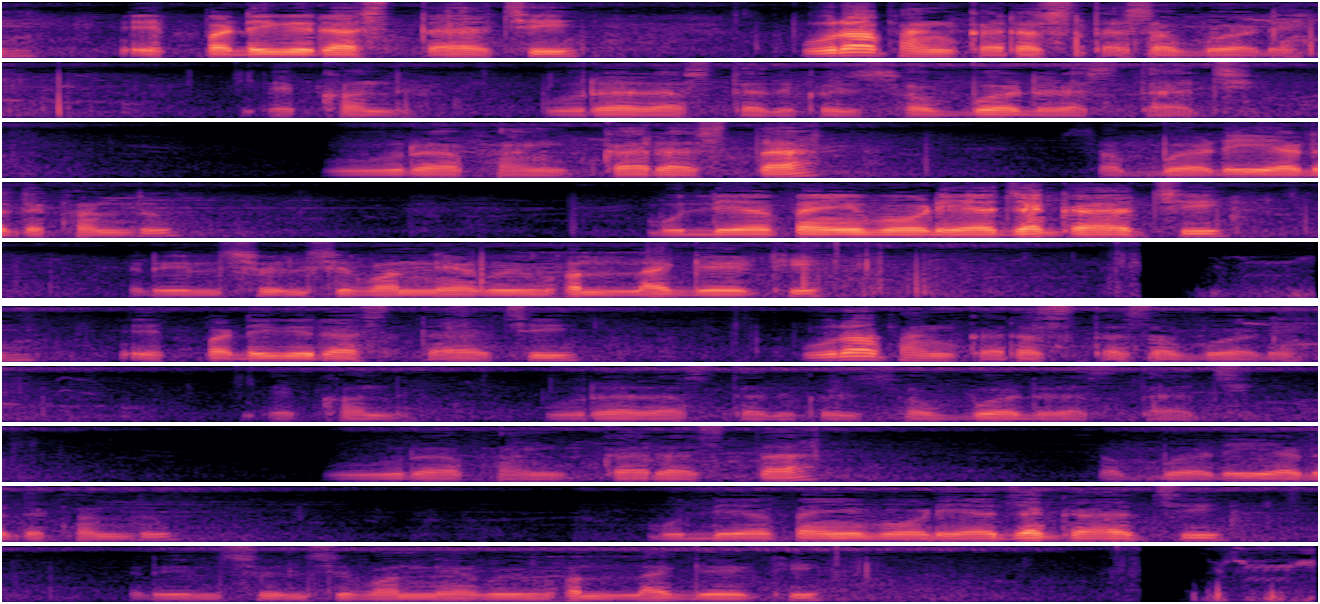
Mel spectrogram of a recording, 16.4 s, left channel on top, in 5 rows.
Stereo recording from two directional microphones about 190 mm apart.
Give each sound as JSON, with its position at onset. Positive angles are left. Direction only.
{"t": 0.0, "sound": "speech", "side_deg": -5}
{"t": 0.5, "sound": "speech", "side_deg": 5}
{"t": 2.9, "sound": "speech", "side_deg": 15}
{"t": 3.8, "sound": "speech", "side_deg": 5}
{"t": 7.4, "sound": "speech", "side_deg": 15}
{"t": 8.2, "sound": "speech", "side_deg": 5}
{"t": 8.4, "sound": "speech", "side_deg": 15}
{"t": 11.5, "sound": "speech", "side_deg": 5}
{"t": 14.4, "sound": "speech", "side_deg": 5}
